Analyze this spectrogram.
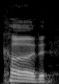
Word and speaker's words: Qud: a lot of things all I know is that cud is pronounced cud because that's what the devs said and I'm sticking to it otherwise I have no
